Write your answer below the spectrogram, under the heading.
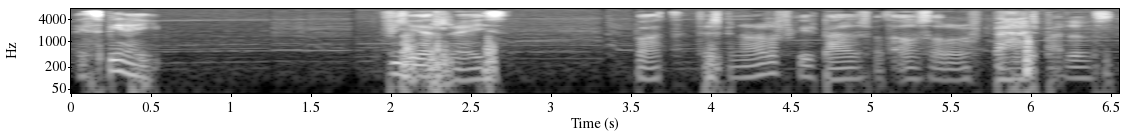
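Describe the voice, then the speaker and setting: A Finnish man commentating a sim race in English, a second language for him, with a halting, stuttering delivery. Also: on the low side, a little mellow, faint music behind, rough recording. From Finland. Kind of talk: live sim racing commentary.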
